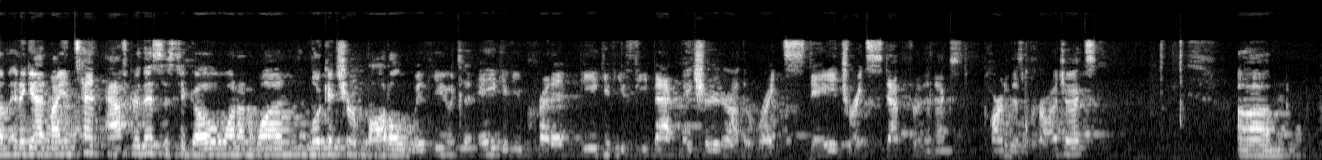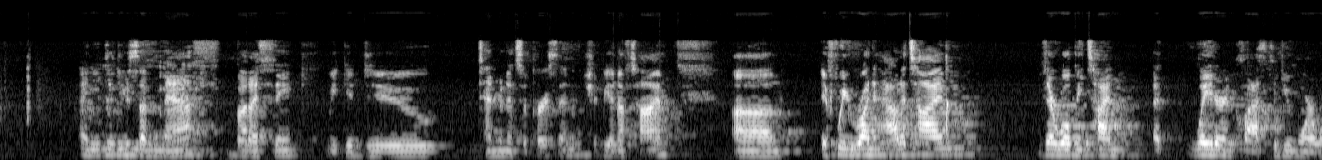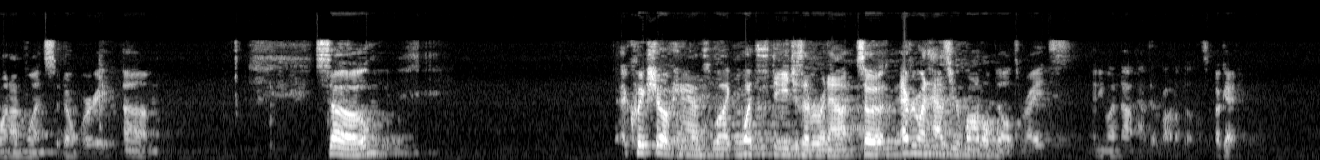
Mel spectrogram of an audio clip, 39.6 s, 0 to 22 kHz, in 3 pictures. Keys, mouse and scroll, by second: 30.8-31.3 scroll up 1, 31.3-33.6 scroll down 1.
